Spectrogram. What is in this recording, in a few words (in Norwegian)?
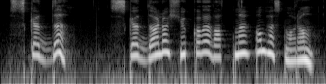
"skodde", Numedalsmål; Ordet er berre bruka i eintal.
